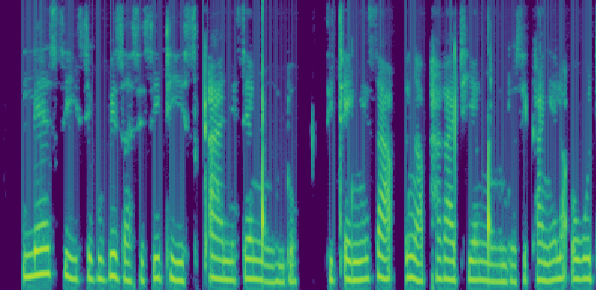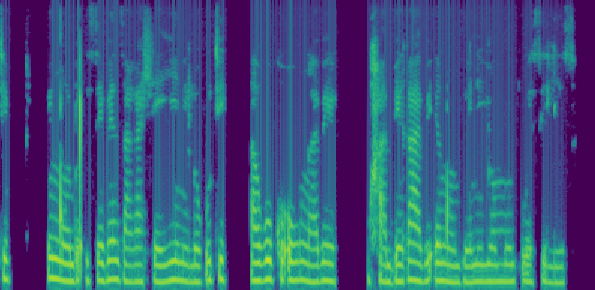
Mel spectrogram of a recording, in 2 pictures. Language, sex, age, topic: North Ndebele, female, 18-24, health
